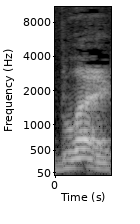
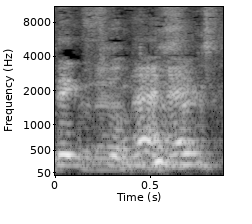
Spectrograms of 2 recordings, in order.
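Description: First: The name is said as one word, black. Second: The name is said as two words, six lack. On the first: The speaker calls it right. "He's like" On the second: The speaker calls it wrong. "That's how I first pronounced it"

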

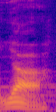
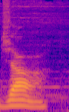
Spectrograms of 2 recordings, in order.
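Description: First: The name begins with a Y sound. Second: The name begins with a J sound. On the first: The speaker calls it right. "but Yah" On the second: The speaker calls it wrong. "Not Jah"

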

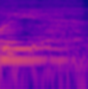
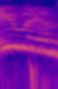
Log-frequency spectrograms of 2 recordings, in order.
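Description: First: It is said in a flat, completely serious tone. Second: It is said in a joking, dismissive tone.

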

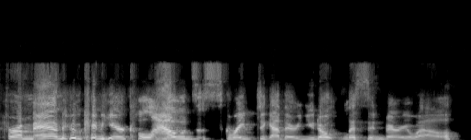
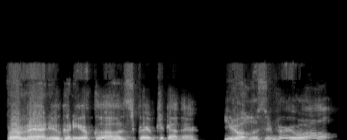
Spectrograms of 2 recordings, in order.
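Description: First: It is read in a natural speaking voice. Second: It is read in a deep, gravelly put-on voice.

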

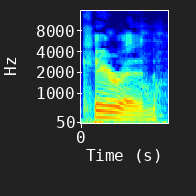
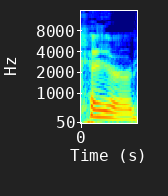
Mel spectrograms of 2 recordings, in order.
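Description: First: It is said in two syllables, like Karen. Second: It is said as a single syllable. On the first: The speaker calls it wrong. "He pronounced it Karen" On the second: The speaker calls it right. "He mispronounced Cairn"

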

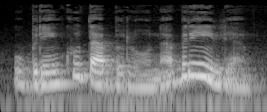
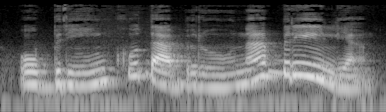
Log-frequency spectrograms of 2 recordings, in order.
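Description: First: The phrase is said somewhat faster. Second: The phrase is said very slowly. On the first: "Um pouco mais rápido" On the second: "Primeiro, bem devagar"

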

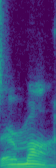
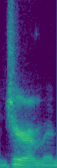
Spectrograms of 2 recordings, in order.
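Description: First: The word begins with an H sound. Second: The word begins with a J sound. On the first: The speaker calls it right. "It's Hermann" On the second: The speaker calls it wrong. "you don't pronounce it like the nationality German"

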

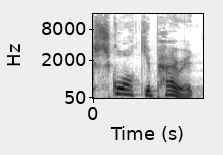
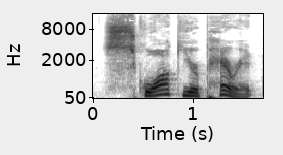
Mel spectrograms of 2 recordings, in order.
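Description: First: It is said in an imitated British accent. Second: It is said in the speaker's ordinary accent.

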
